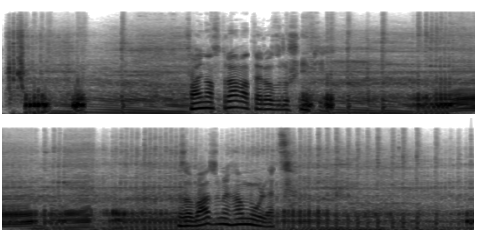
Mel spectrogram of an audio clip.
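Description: A dirt bike engine revs up and down loudly, close by.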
